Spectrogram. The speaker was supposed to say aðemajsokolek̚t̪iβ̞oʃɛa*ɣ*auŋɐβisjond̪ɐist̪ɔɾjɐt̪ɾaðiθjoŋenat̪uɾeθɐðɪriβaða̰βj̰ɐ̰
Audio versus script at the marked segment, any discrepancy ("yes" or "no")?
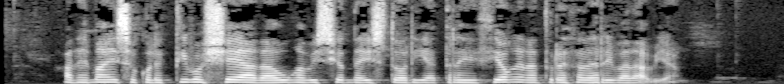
yes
